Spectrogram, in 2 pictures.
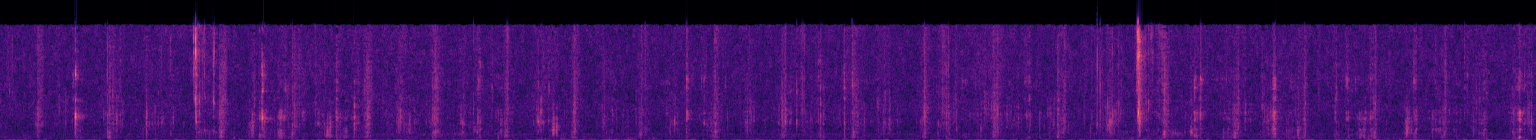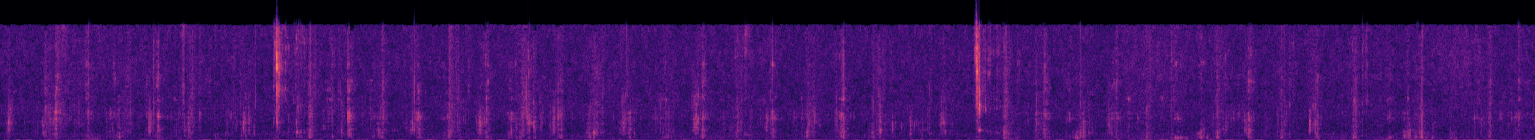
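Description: Close-miked chewing and biting of spicy pressed chicken-feet slices (dakbal pyeonyuk): a dense, continuous run of wet mouth clicks and smacks, with a few sharper clicks standing out.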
